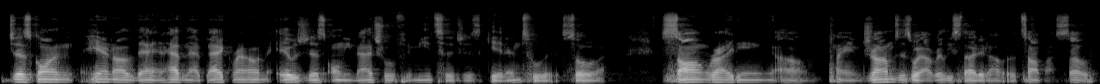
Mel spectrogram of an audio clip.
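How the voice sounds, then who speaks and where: Young man with a lower voice, laid-back. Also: moderate pace. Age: 20s. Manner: relaxed, says "like" a lot, laughs. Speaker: guest singer. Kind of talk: casual interview answers.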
